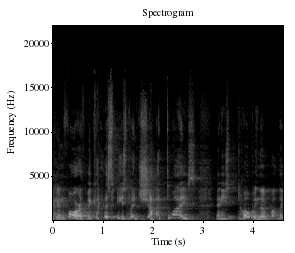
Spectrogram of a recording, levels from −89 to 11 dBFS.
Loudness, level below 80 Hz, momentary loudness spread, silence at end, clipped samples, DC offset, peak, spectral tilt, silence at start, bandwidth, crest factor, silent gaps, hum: -35 LUFS; -80 dBFS; 16 LU; 0 s; under 0.1%; under 0.1%; -14 dBFS; -4 dB/octave; 0 s; 17 kHz; 20 dB; none; none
